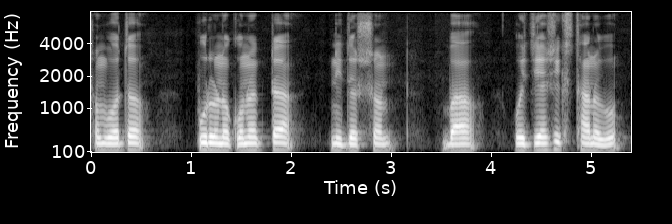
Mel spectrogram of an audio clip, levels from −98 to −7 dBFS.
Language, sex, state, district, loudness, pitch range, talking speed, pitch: Bengali, male, Tripura, South Tripura, -15 LUFS, 125-135 Hz, 90 wpm, 130 Hz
